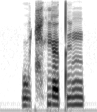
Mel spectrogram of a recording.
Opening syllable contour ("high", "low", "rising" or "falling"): low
